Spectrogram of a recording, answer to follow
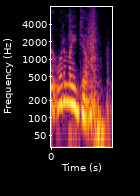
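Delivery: ordinary talk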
